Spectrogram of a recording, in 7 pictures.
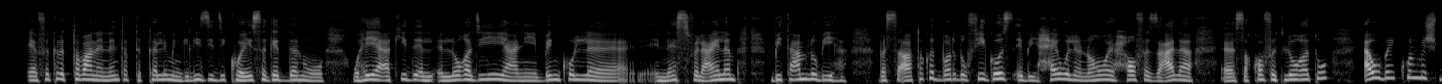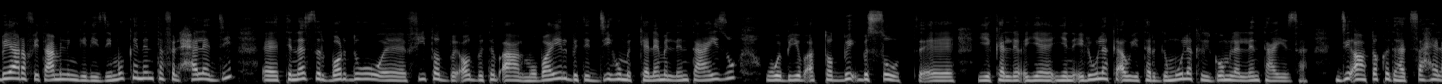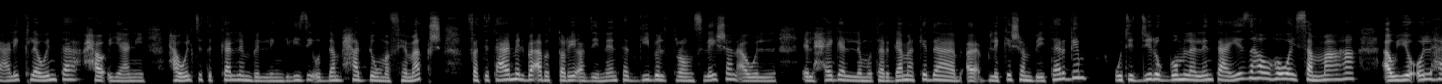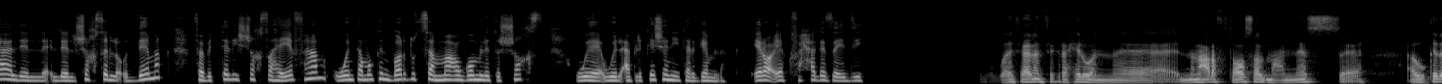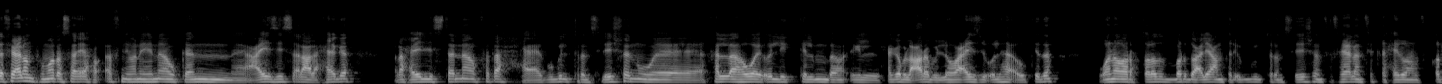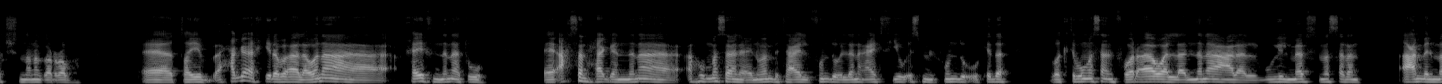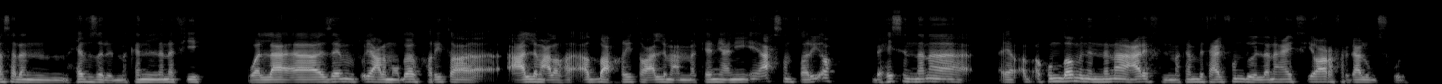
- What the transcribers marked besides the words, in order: in English: "الtranslation"; in English: "بapplication"; in English: "والapplication"
- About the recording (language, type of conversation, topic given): Arabic, advice, إزاي أتنقل بأمان وثقة في أماكن مش مألوفة؟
